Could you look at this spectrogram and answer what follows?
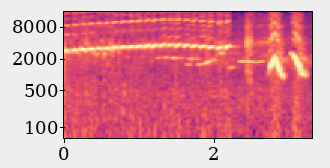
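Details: White-rumped shama singing in the wild: a rapid, steady string of high thin notes, about three per second, followed by a few loud sweeping whistles that rise and fall.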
